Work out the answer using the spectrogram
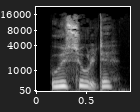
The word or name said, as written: UDSULTER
